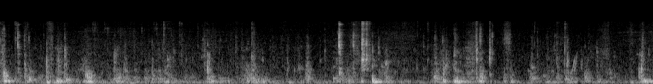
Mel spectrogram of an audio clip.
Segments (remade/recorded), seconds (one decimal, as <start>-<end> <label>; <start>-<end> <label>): 0.0-6.5 recorded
